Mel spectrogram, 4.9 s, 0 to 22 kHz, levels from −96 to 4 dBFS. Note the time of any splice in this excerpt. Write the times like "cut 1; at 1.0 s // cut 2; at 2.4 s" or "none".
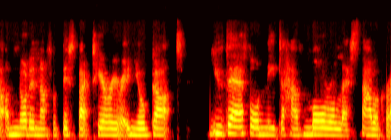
none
